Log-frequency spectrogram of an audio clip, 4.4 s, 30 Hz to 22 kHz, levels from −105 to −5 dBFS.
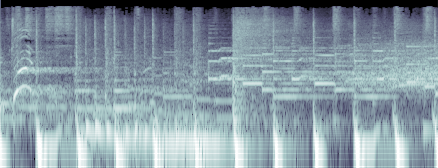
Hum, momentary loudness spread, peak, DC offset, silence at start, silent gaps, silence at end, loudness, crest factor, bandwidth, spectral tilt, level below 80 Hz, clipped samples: none; 4 LU; -2 dBFS; under 0.1%; 0 s; none; 0 s; -18 LUFS; 14 dB; 17 kHz; -4 dB/octave; -20 dBFS; under 0.1%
